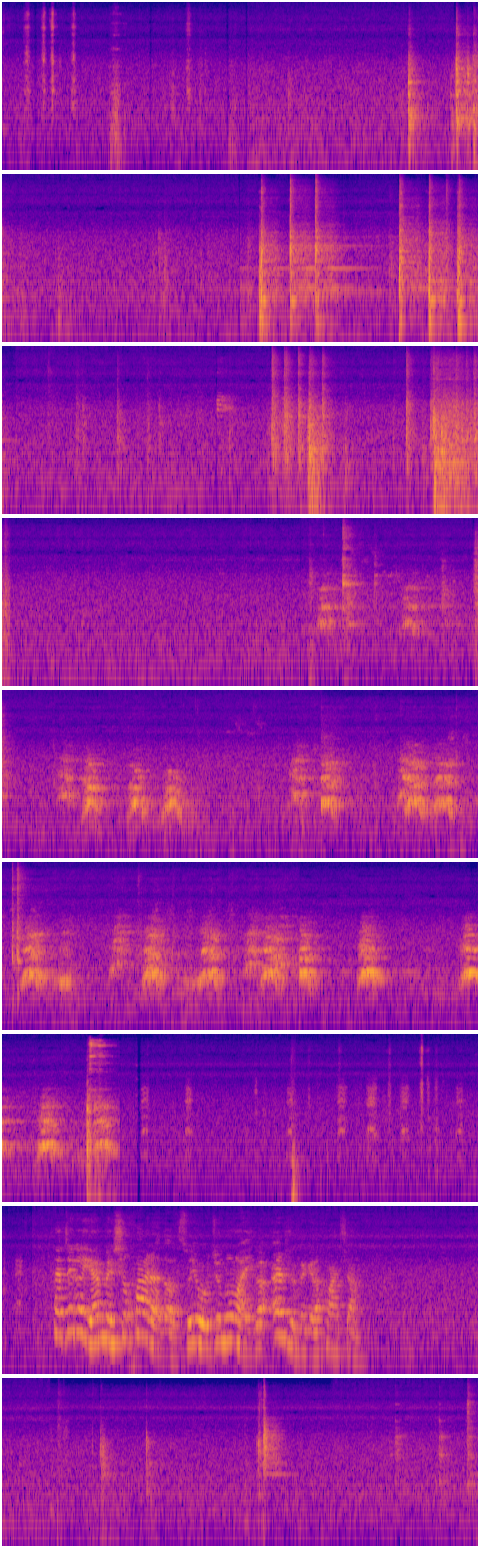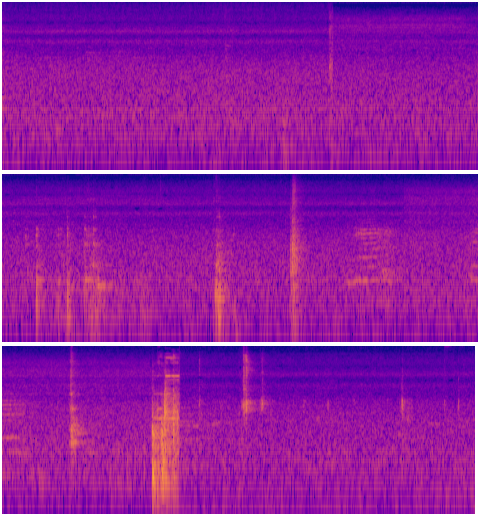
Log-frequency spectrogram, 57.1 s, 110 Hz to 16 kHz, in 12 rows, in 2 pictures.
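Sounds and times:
metal clanks and knocks: 7.2 - 9.6
dog barking: 17.4 - 18.9, 19.6 - 21.1, 21.9 - 29.8.

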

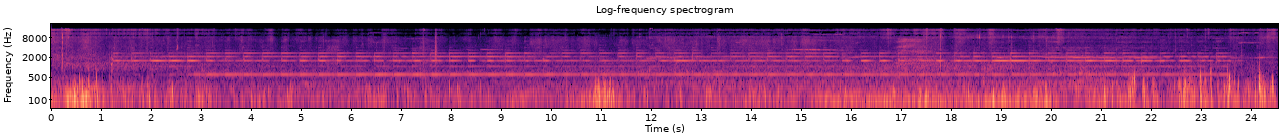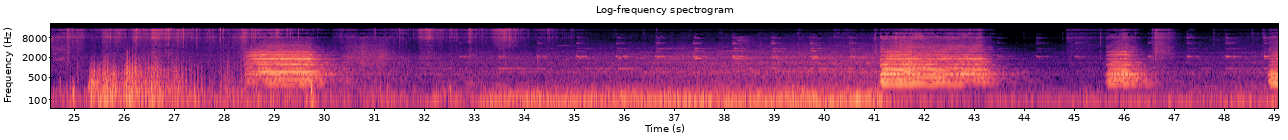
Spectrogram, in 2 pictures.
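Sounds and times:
train rumbling past: 0.0 - 49.0
locomotive air horn blast: 28.4 - 31.4, 41.1 - 44.0, 45.6 - 47.2.

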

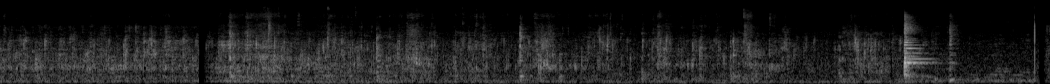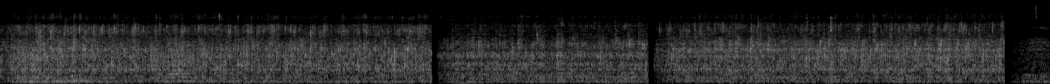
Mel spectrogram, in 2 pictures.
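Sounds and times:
stew bubbling in pan: 0.0 - 9.6, 10.4 - 20.6.

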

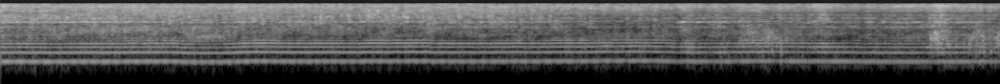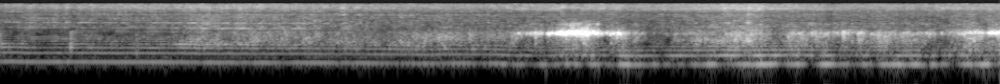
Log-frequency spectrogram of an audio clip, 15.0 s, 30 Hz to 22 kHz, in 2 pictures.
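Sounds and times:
drone propellers humming: 7.0 - 15.0
wind noise: 11.2 - 15.0.

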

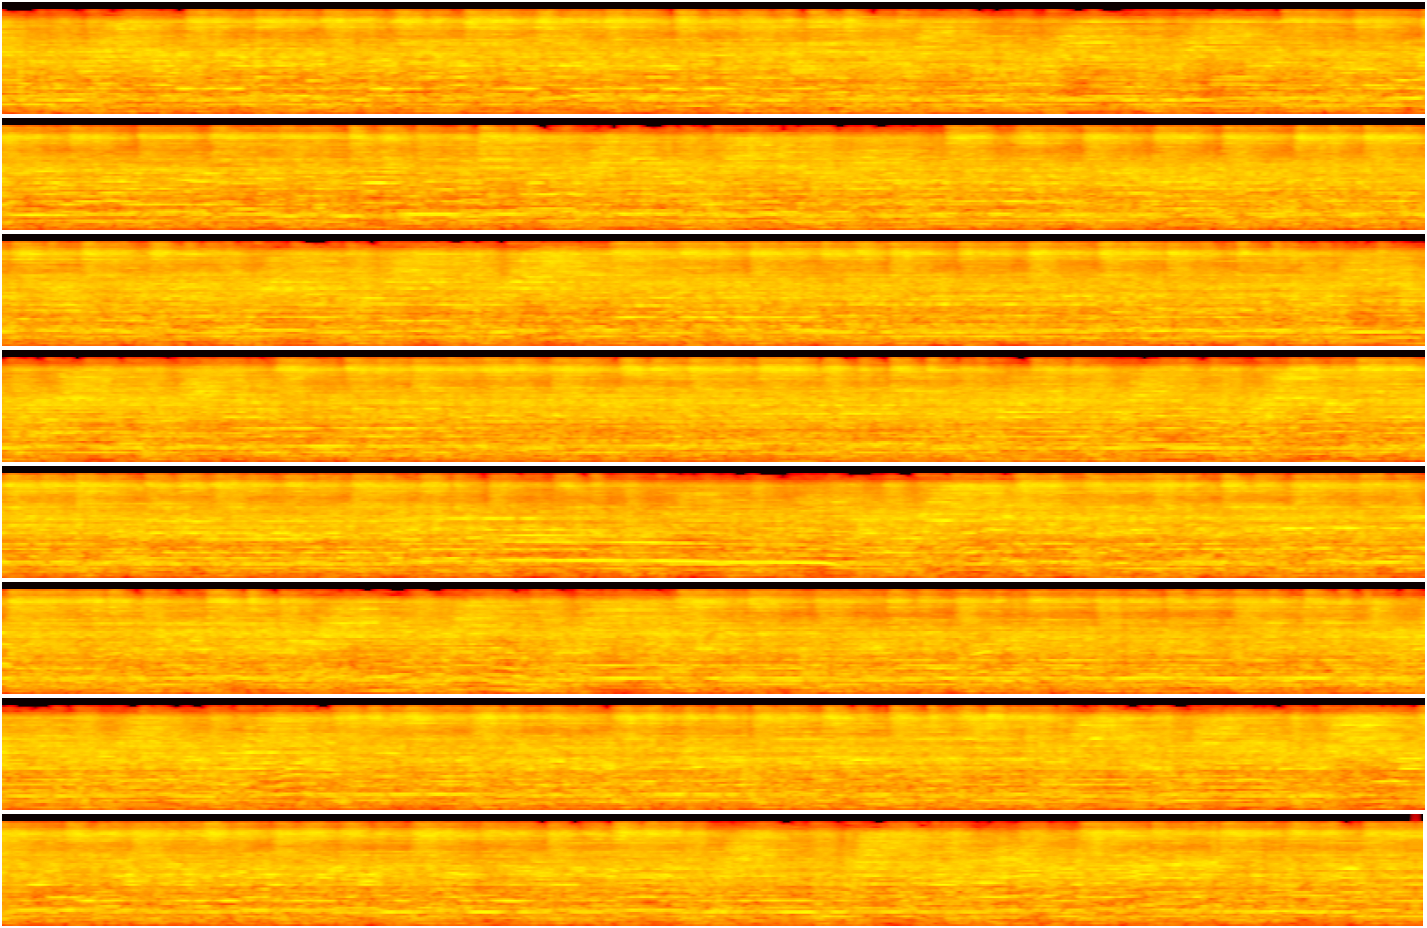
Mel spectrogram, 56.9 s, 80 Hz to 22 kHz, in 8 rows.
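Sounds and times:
live rock band playing loudly: 0.0 - 56.9.

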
